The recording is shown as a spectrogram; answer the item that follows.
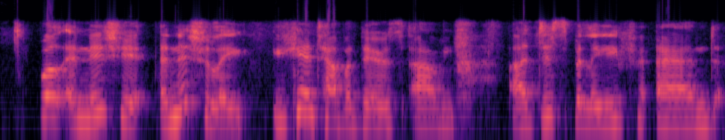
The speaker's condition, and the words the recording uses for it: ALS (motor neuron disease). Even now, not being able to speak clearly, it's very humbling already.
